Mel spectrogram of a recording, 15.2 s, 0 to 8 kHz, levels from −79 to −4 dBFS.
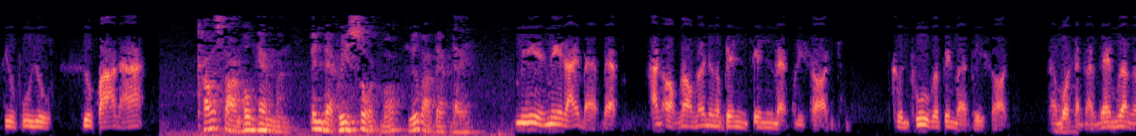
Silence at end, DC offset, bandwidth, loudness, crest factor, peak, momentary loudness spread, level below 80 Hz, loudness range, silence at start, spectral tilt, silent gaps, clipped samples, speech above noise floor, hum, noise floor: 0 s; under 0.1%; 5.8 kHz; -23 LUFS; 20 dB; -4 dBFS; 10 LU; -48 dBFS; 5 LU; 0.05 s; -11.5 dB/octave; none; under 0.1%; 37 dB; none; -59 dBFS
